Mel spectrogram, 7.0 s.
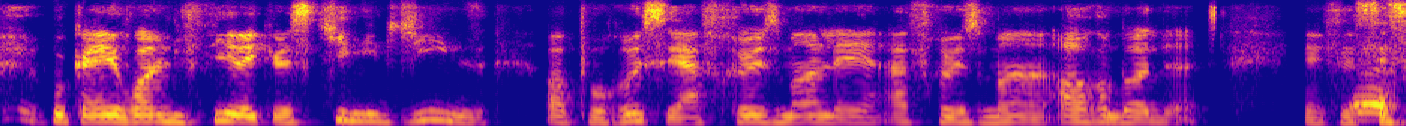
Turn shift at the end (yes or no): no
